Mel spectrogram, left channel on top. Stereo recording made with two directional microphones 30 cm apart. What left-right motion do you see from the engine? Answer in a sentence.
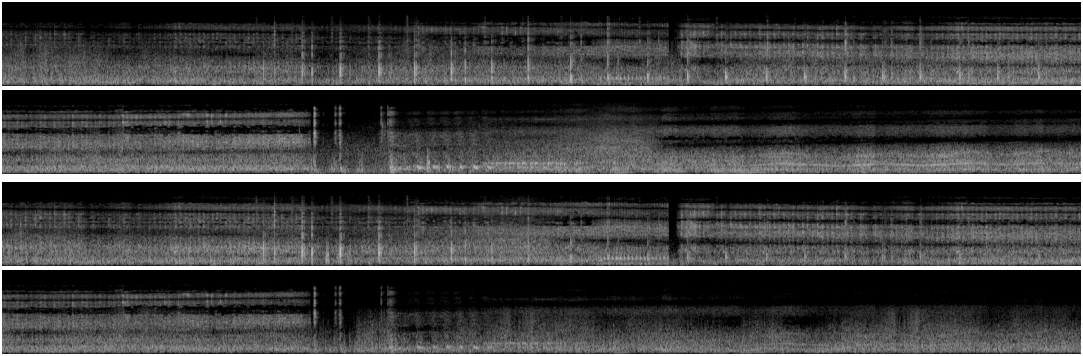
In this clip you hear the engine travel towards the left.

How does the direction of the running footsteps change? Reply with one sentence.
You can hear the running footsteps go from the right side to the left.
